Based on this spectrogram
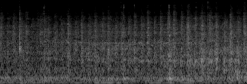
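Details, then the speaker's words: Model train locomotive running at steady speed: rapid, uneven clunks over a harsh rattle; owner suspects a flat tyre on the wheels. "You can hear that clunking. Something's going on with that."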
